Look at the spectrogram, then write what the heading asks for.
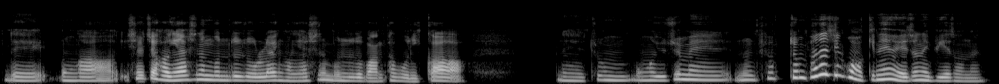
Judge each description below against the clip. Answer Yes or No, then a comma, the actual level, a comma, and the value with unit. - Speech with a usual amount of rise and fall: Yes, average, 3.7 semitones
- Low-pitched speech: No, medium, 185 Hz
